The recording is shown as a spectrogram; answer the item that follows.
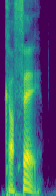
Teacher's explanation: It keeps that powerful accent, the pronunciation stays super intense on that final syllable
